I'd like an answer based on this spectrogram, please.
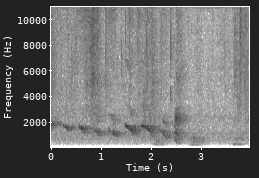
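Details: Several puppies from three litters gathered together whine in a quick series of high, descending whimpers, each sliding downward, packed closely for a couple of seconds before trailing off into quieter rustling; possibly Miniature Schnauzer litters.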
